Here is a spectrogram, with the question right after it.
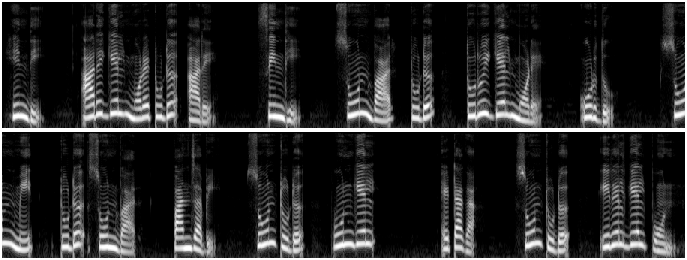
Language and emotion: Santali, neutral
